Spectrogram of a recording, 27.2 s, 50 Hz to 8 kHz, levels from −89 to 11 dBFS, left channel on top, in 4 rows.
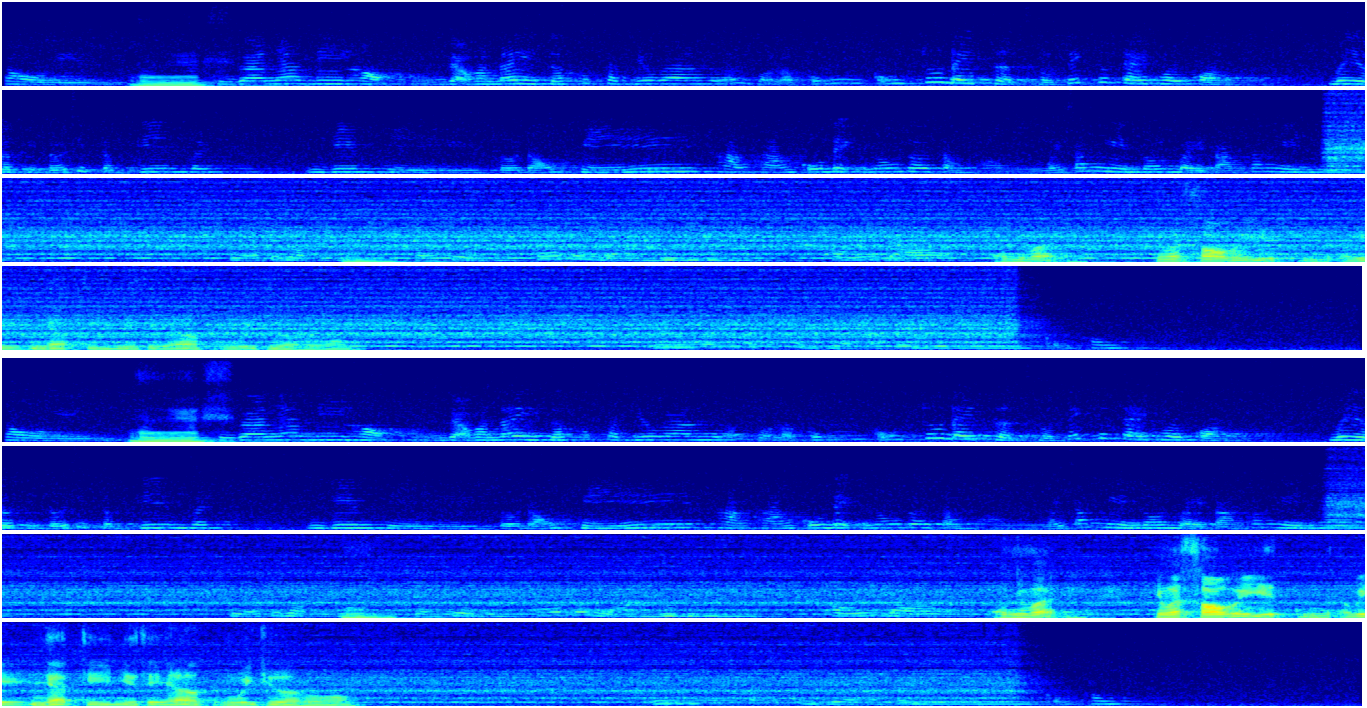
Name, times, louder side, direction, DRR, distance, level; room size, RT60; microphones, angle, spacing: voice 1, 0.0-6.1 6.6-7.9 8.3-13.6 14.8-15.4 15.7-18.4 23.6-26.1, equal, 15° left, 1.8 m, -53 dB
voice 2, 0.6-1.1 15.3-15.5 18.6-19.1 19.4-22.2, right 6 dB, 65° right, 0.4 m, -34 dB
sound 1, 13.4-25.5, left 4 dB, 40° left, 1.8 m, -48 dB
22.0 x 9.9 x 4.9 m
head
